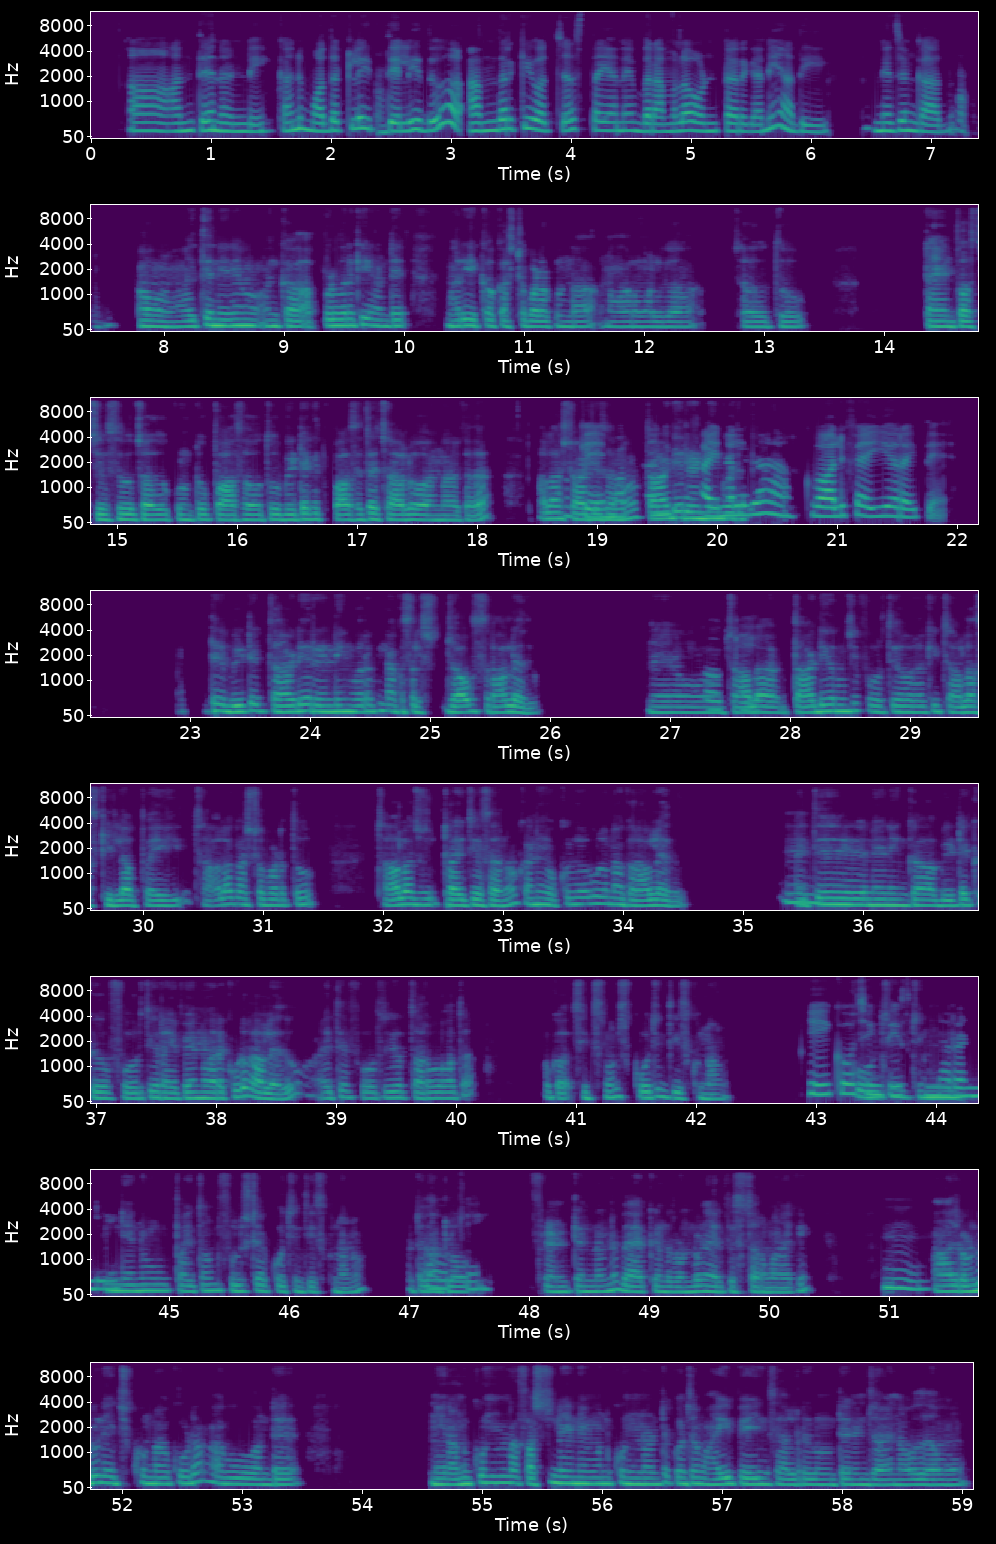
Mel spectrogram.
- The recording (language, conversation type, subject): Telugu, podcast, ముందుగా ఊహించని ఒక ఉద్యోగ అవకాశం మీ జీవితాన్ని ఎలా మార్చింది?
- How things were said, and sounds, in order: other background noise; in English: "నార్మల్‌గా"; in English: "పాస్"; in English: "పాస్"; in English: "బిటెక్ పాస్"; tapping; in English: "స్టార్ట్"; in English: "థర్డ్ ఇయర్ ఎండింగ్"; in English: "ఫైనల్‌గా క్వాలిఫై"; in English: "బిటెక్ థర్డ్ ఇయర్ ఎండింగ్"; in English: "జాబ్స్"; in English: "థర్డ్ ఇయర్"; in English: "ఫోర్త్ ఇయర్"; in English: "స్కిల్ అప్"; in English: "ట్రై"; in English: "బిటెక్ ఫోర్త్ ఇయర్"; in English: "ఫోర్త్ ఇయర్"; in English: "సిక్స్ మంత్స్ కోచింగ్"; in English: "కోచింగ్"; in English: "కోచింగ్"; in English: "పైథాన్ ఫుల్‌స్టాక్ కోచింగ్"; in English: "ఫ్రంట్ ఎండ్, అండ్ బ్యాక్ ఎండ్"; in English: "ఫస్ట్"; in English: "హై పేయింగ్"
